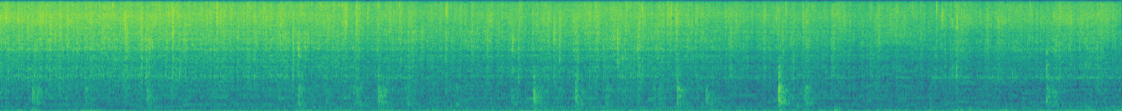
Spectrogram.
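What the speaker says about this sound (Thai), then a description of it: "ผัดพริกแกงให้หอมเลยนะคะ เราจะใช้ไฟกลางนะคะ" Curry paste stir-fried in oil in a pan over medium heat, a steady close sizzle broken by repeated scraping and stirring strokes of a utensil, with no talking.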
